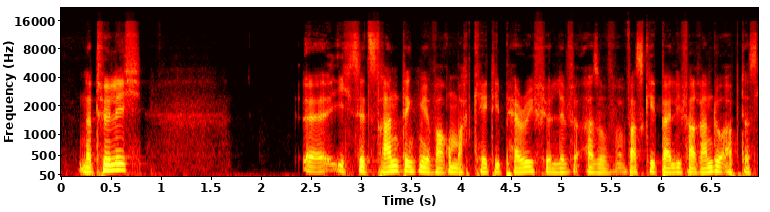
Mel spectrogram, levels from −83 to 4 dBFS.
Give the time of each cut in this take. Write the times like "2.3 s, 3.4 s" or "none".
none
